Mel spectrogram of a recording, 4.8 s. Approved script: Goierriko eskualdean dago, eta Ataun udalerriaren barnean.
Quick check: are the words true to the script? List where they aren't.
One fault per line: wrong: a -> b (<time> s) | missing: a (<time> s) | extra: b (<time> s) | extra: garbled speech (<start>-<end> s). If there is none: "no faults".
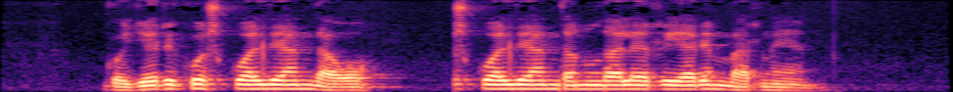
wrong: eta -> eskualdean (2.3 s)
